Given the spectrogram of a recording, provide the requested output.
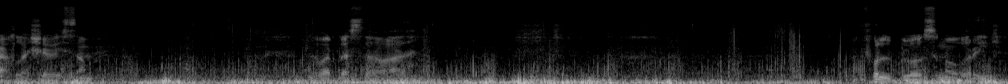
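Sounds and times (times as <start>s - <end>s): footsteps crunching in snow: 0.0s - 10.0s
wind buffeting microphone: 0.0s - 10.0s.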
